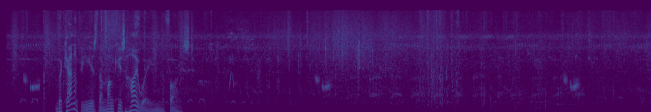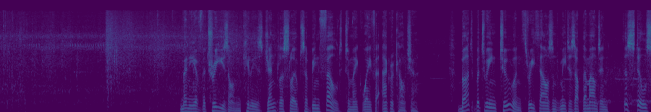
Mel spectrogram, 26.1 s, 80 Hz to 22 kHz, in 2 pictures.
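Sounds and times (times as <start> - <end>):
high hum of insects: 0.0 - 26.0
animal calls: 0.2 - 14.1.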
